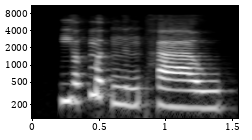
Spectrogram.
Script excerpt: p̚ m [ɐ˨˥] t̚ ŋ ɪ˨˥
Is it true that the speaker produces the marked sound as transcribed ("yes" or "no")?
no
